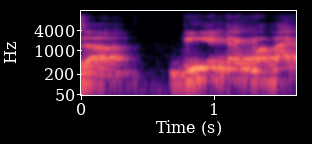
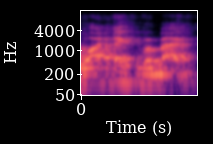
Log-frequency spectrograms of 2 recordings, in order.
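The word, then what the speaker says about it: VA Tech Wabag: And that company is VATech Vabag or Vatek Vabag. It depends how you want to pronounce it.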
